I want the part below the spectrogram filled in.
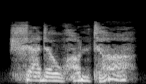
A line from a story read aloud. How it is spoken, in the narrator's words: snarled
